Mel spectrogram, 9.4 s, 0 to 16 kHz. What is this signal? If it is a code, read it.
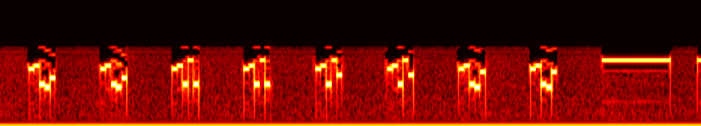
Five-tone selective call (ZVEI), heard as quick runs of five tones, tones of about 70 ms. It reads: 89325 89325 89333 89336 89336 89327 89327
